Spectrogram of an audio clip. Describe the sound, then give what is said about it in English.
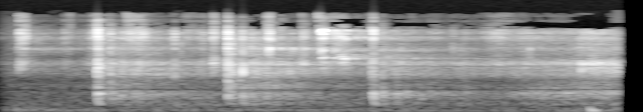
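Three sharp tennis ball strikes from a Zverev–Bublik match land about evenly spaced, the last a dull thud as Zverev's shot at Bublik's feet ricochets off Bublik's racket at the net and falls into the net, over a steady bright background wash; no one speaks. “As Bublik comes to the net and Zverev hits one of his missiles right at his feet, and you'll hear the thud as the point ricochets off his racket and falls helplessly into the net.”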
